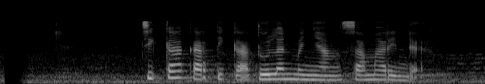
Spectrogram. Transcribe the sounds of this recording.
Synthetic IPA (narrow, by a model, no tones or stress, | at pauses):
t͡ʃikakart̪ikad̪̥olanməɲaŋsamaɾinda̰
